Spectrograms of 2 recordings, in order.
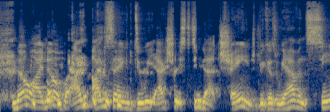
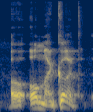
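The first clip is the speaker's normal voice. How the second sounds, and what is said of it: Poorly done put-on accent. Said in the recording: “Like that was the worst an accent.”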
